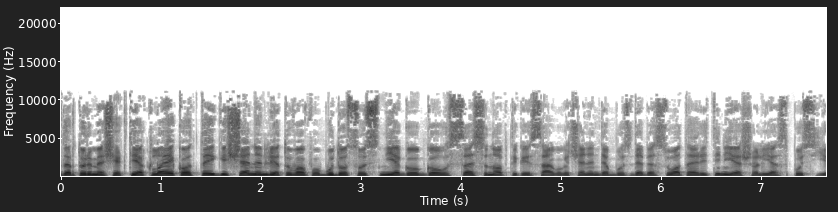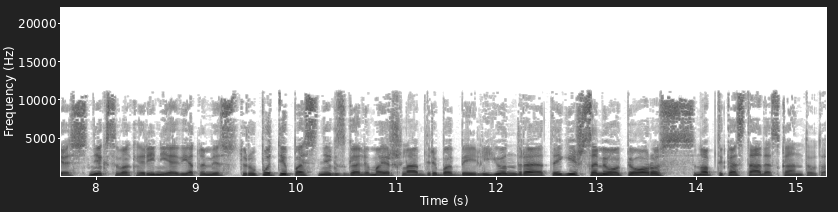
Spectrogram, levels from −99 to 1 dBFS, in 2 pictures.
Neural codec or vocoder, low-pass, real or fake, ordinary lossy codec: none; 19.8 kHz; real; MP3, 48 kbps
